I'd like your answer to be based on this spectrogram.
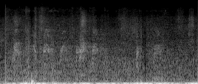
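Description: Ducks eat worms from a cup, with close, repeated quacks and wet pecking and gobbling in a busy, continuous stream and no speech.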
